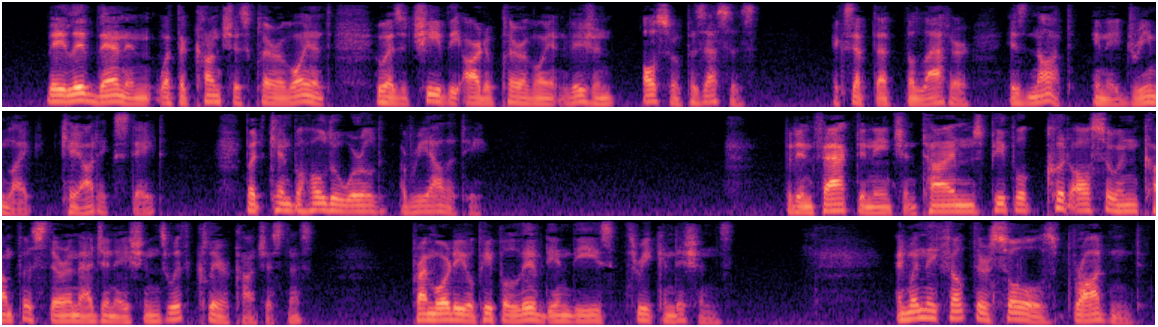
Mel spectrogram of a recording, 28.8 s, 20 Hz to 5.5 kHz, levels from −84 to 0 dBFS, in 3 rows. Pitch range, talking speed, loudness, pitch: 85-110 Hz, 135 wpm, -23 LUFS, 95 Hz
